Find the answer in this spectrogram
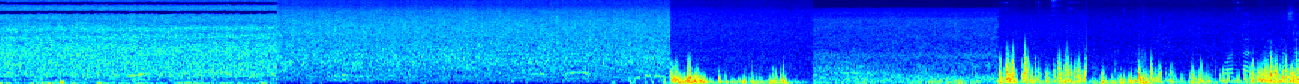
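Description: Waterfall rushing steadily over a rock face, a continuous hiss of falling water. About nine seconds in it gives way to loud, irregular bursts of a different sound.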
